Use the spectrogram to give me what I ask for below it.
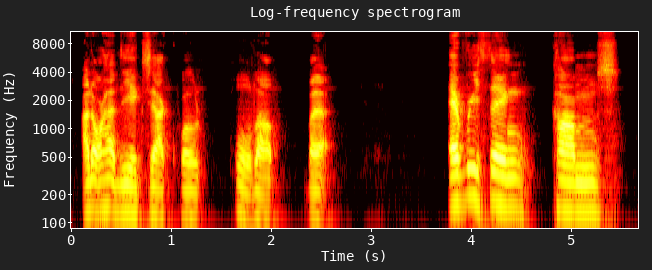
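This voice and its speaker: The speaker mumbles at a fairly slow pace, leaving long, frequent pauses. The tone is bright and sharp, with ordinary pitch variation. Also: man, medium pitch for a man. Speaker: conspiracy theory youtuber. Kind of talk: casual monologue. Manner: mumbling.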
